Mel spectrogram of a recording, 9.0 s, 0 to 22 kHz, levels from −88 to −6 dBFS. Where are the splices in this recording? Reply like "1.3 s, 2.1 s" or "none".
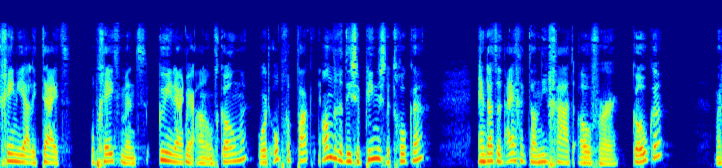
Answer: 1.0 s, 1.9 s, 2.3 s, 3.2 s, 4.0 s, 4.8 s, 6.3 s, 6.9 s, 7.8 s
